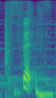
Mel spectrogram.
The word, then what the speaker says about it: sept: 7 is sept. It's pronounced like S-E-T in English, set, like to set the time or set something, exactly like that.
